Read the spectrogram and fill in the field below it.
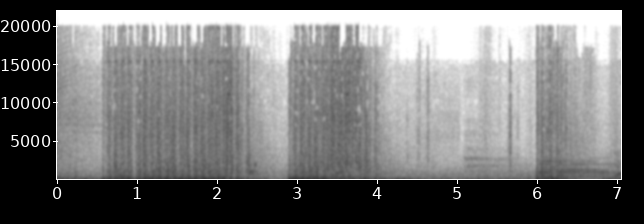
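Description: Gunfire in the Witchfire video game comes in dense bursts and volleys over about seven seconds, with short pauses, sharp impact thuds and loud close-range shots.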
